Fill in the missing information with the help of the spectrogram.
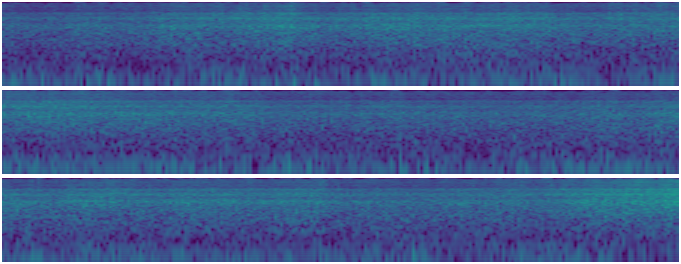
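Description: Wind blowing across the microphone at sea, a steady low rumble with a fainter hiss of waves over it.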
